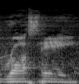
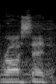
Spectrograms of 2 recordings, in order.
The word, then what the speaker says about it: Rossett: in Queens County, and some pronounce it Rossay, but for the purpose of our song, we call it Rossett.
